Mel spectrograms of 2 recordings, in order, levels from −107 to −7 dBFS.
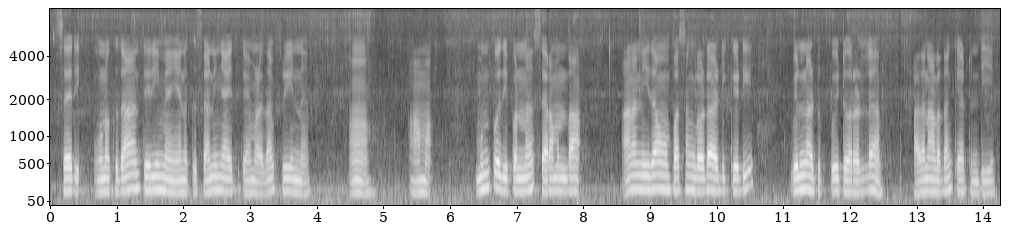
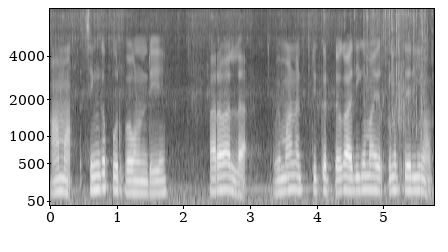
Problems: background sounds at intervals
